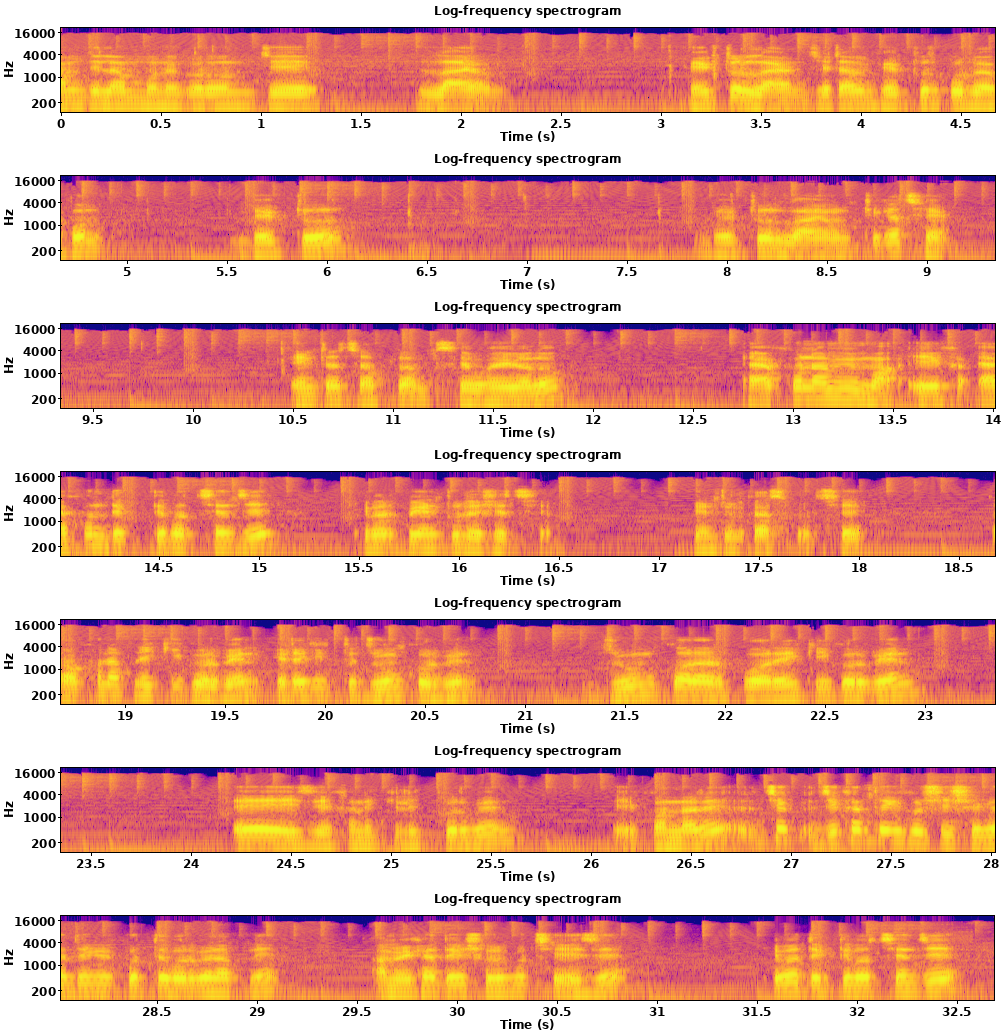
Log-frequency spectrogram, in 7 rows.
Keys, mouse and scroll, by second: 2.2 typing, 4.4-5.1 typing, 7.2-7.8 typing, 10.2-10.9 typing, 19.9 alt+Return, 20.0 alt+scroll up 1, 22.3-24.5 scroll up 1, 30.5 click.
